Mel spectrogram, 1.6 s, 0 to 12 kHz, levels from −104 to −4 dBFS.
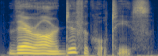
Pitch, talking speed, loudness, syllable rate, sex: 180 Hz, 115 wpm, -15 LUFS, 5.7 syllables/s, female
